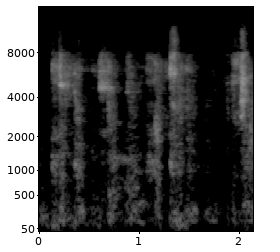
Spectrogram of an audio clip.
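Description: Faint, quick keystrokes on a computer keyboard as a file name is typed.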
